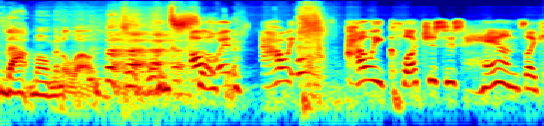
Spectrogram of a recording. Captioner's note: laugh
